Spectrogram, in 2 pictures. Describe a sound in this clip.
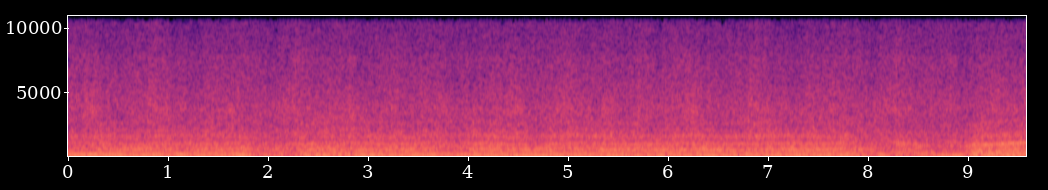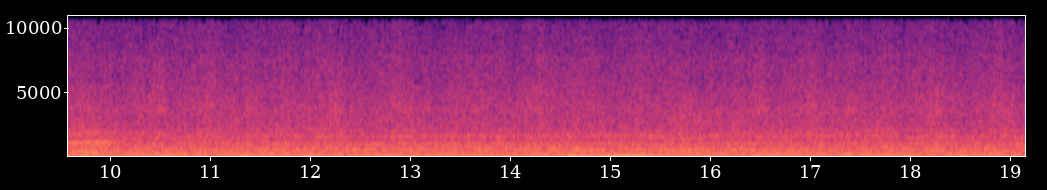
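A jet ski engine drones steadily, dipping and rising in pitch.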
